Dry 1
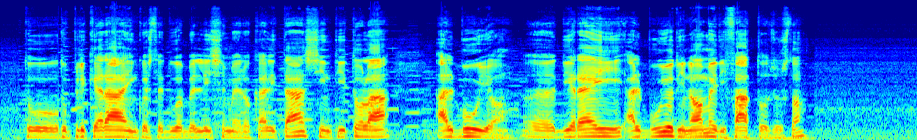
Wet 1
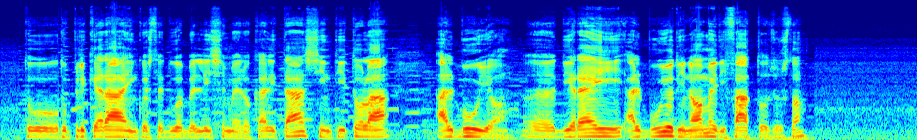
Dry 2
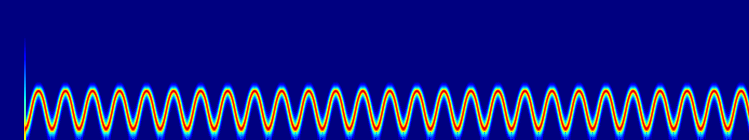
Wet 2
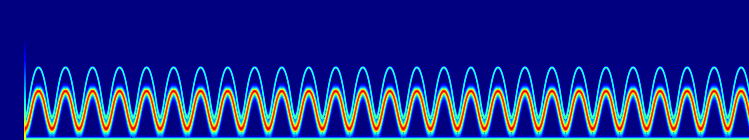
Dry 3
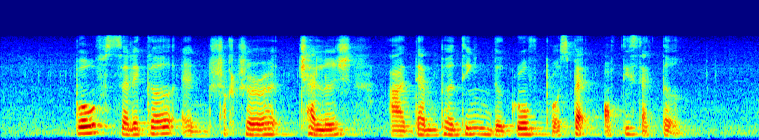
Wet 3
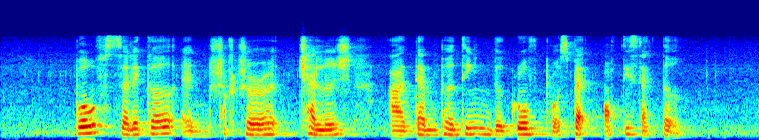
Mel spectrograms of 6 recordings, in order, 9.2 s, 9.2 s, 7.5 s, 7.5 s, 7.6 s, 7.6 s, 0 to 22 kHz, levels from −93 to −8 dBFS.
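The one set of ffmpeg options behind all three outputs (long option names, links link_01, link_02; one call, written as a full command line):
ffmpeg -i in.wav -af "aeval=exprs='0.891*(cos(1*acos(clip(val(0)/0.891,-1,1)))-cos(1*PI/2))+0.0501*(cos(2*acos(clip(val(0)/0.891,-1,1)))-cos(2*PI/2))':channel_layout=same,volume=-1dB" out.wav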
